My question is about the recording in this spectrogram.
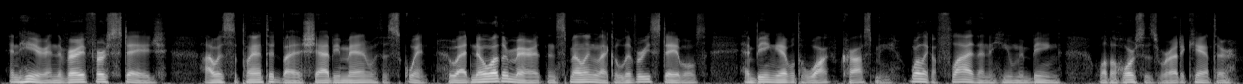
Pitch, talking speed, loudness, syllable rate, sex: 95 Hz, 240 wpm, -20 LUFS, 6.3 syllables/s, male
